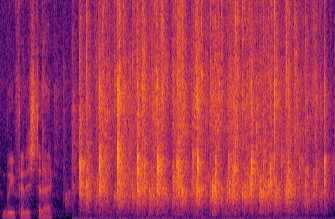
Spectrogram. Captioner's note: audience applauding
